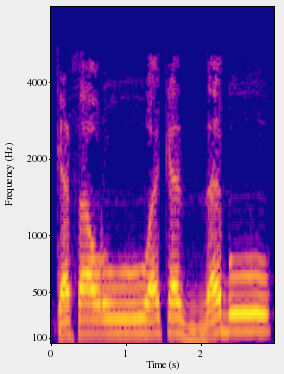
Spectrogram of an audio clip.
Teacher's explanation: إذن خلاصة الكلام لما نقرأ قوله تعالى والذين كفروا وكذبوا نمد واو كفروا مدا طبيعيا بمقدار حركتين ولا ندغم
